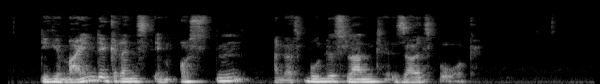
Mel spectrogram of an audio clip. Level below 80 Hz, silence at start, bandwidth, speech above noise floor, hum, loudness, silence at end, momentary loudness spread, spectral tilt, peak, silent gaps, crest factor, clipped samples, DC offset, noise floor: -52 dBFS; 0.4 s; 10.5 kHz; 40 dB; none; -18 LUFS; 1.35 s; 15 LU; -6.5 dB/octave; -2 dBFS; none; 16 dB; under 0.1%; under 0.1%; -58 dBFS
